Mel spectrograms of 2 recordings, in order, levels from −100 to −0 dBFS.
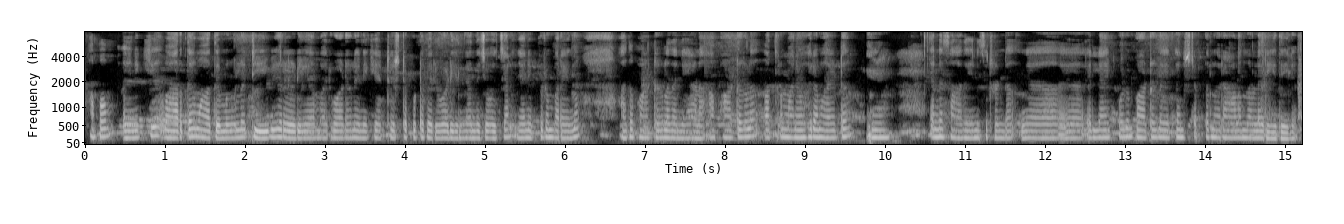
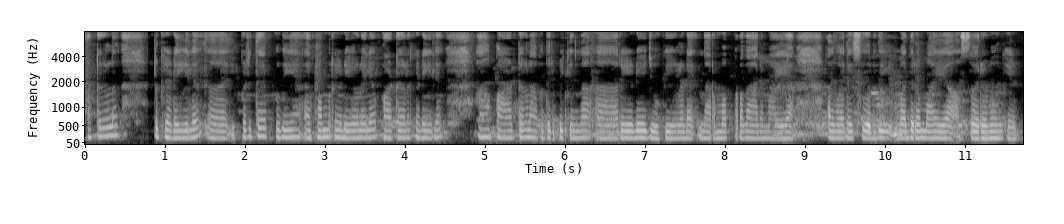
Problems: none marked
